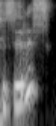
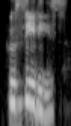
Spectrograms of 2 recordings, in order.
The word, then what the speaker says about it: Kusidis: Ms. Ms. Kasudis? Have I got that pronunciation right? Kusidis. Kusidis. Thank you, I screwed that up too.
